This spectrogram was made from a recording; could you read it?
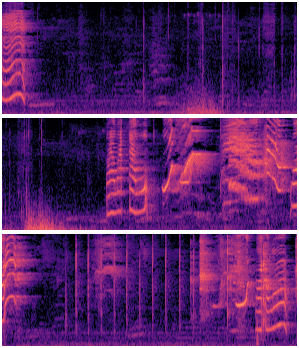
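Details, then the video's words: Talking parrot, or tota, said to say phrases like "papa mummy" and "me tota". A quiet start with two low thumps gives way to loud, harsh, wavering squawks and rising screechy notes in rapid bursts over the last seven seconds. "Papa Mummy Bolne Wala Tota - Talking Parrot - Me Tota Me Tota"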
